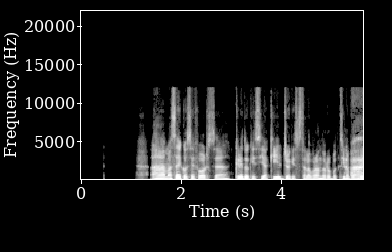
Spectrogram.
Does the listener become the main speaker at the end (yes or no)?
yes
